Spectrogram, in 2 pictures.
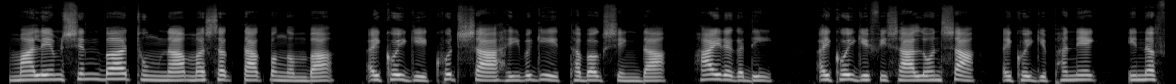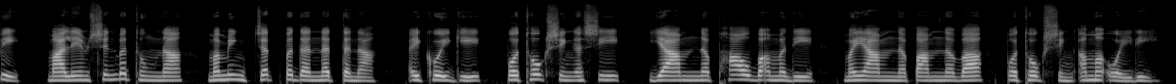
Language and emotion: Manipuri, neutral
